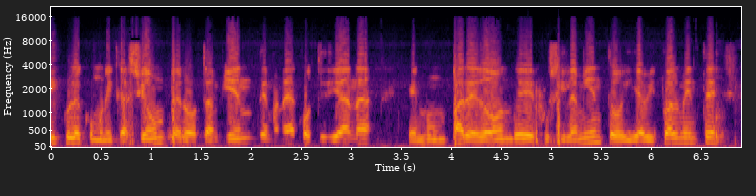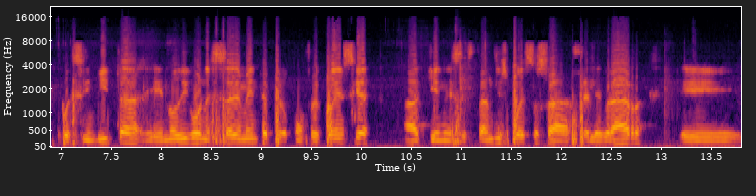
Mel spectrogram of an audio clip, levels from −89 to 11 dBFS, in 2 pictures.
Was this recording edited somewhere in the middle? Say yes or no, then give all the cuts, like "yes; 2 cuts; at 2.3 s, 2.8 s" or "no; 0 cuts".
no; 0 cuts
